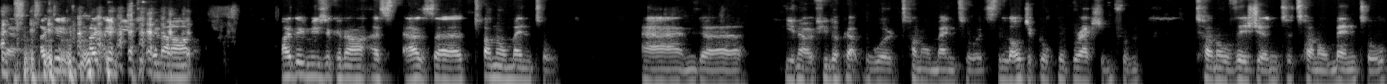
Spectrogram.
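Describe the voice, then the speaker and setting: A man speaks in a somewhat breathy, medium-pitched voice at a moderate pace. Long, frequent pauses break up his speech. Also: ordinary pitch variation. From England. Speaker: musician. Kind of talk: casual chat. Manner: halting.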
